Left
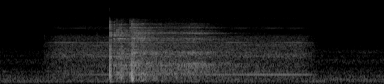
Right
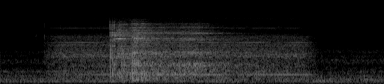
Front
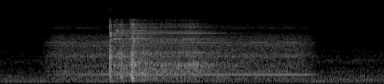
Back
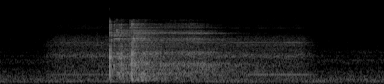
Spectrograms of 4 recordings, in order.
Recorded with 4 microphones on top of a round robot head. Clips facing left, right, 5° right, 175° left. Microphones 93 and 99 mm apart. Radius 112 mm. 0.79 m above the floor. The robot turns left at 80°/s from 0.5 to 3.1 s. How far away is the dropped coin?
About 2 m.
